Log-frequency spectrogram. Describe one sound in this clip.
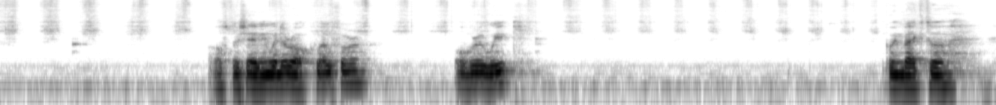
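A razor scrapes across stubble in quick, regular strokes.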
